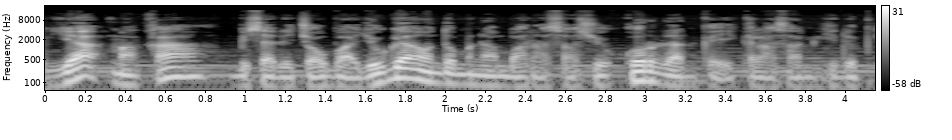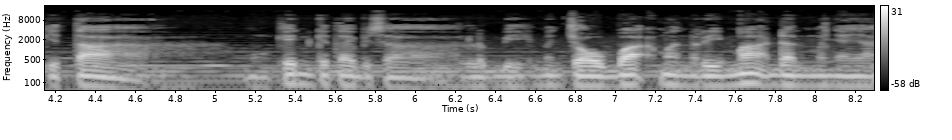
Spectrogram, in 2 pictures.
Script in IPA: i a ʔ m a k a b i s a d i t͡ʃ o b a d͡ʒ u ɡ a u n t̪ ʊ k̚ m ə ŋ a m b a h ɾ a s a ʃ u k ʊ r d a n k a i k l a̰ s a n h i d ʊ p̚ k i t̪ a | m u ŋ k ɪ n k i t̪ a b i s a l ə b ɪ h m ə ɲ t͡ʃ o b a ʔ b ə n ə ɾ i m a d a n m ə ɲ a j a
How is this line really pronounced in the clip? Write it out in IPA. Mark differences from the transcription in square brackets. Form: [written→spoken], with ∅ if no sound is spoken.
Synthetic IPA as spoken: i a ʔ m a k a b i s a d i t͡ʃ o b a d͡ʒ u ɡ a u n t̪ ʊ k̚ m ə [ŋ→n] a m b a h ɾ a s a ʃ u k ʊ r d a n k [a→ə] i k l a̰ s a n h i d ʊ p̚ k i t̪ a | m u ŋ k ɪ n k i t̪ a b i s a l ə b ɪ h m ə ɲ t͡ʃ o b a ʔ [b→m] ə n ə ɾ i m a d a n m ə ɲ a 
